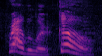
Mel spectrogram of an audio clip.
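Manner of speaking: poorly done high cartoon character voice. Sending out a monster in a game, trying an Ash Ketchum impression. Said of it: "I was trying to impersonate, uh, Ash Ketchum".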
